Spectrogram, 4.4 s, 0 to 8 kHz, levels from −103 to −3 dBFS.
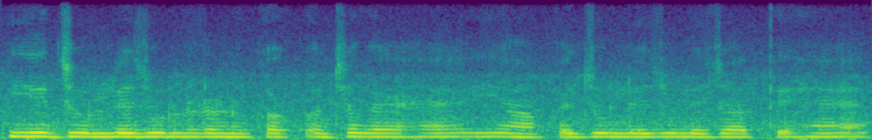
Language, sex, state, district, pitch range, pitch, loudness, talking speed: Hindi, female, Haryana, Rohtak, 200-210 Hz, 205 Hz, -15 LUFS, 180 wpm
